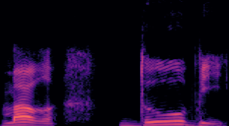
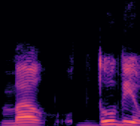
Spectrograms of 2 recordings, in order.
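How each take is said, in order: First: The vowel in 'du' is drawn out long. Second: The vowel in 'du' is cut short. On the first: The speaker calls it right. "দু টানতে হবে" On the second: The speaker calls it wrong. "বলা যাবে না"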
